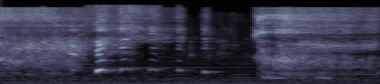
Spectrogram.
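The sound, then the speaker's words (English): A person imitates a low, raspy growl with their voice, coming out more like a soft purr, in short rough bursts. “And now I'm I'm gonna try growling at it, and okay. it probably sounds more like a purr because she doesn't know what she's doing, and so it's kind of like.”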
